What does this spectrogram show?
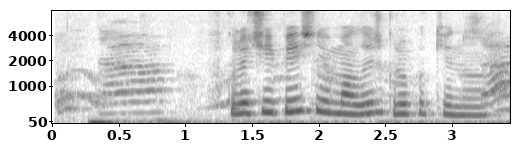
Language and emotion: Russian, neutral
